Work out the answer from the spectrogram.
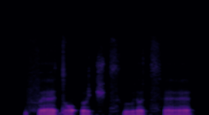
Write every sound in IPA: f ɛ d ɔ ʔ ə t͡ʃ t͡sʰ ɯ ɾ ə t͡sʰ ɛ

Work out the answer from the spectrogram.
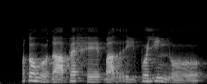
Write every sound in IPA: ɗ ɔ˦ w o˨ ɗ aː˨ p ɛ˦ h eː˨ ɓ a˨ r iː˨ p ʊ˦ j i˦ ɲ oː˨

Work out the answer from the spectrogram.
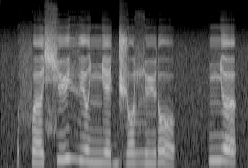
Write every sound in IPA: f ə ɕ y vʲ ɤ ɲ e d͡ʒ o ɮ y ɾ o | ɲ ə

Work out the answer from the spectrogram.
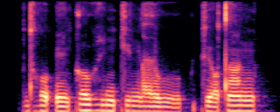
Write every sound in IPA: dʱ o ʔ ẽ k ɤ u̯ ɦ i ŋ kʲ ɛ ŋ ʕ u | kʲ ɔ t ã ŋ

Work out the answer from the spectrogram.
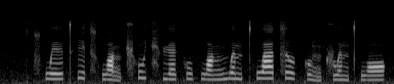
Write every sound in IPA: t͡sʰ w e˧˥ ɪ̯ t̪ʰ i˥˩ t͡sʰ w ɑ̰˨˩ ŋ ʈ͡ʂʰ u˥ t͡ɕʰ ɥ ɛ˧˥ k u˧˥ p w ɑ˧˥ ŋ m w ə˥˩ n t̪ʰ w ä˥ t͡s ɹ̩˥˩ k ʊ̰˨˩ ŋ ʈ͡ʂ w ə˥˩ n t̪ʰ w ɔ˥

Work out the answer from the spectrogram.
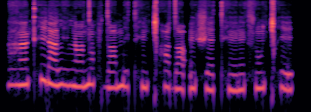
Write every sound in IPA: ɦ ã kʰ e ɾ a l e̤ l ɛ̃ dˤ ã f dˤ a m e̤ tʰ ẽ ǀʰ o dˤ e ʔ ẽ ʃ ɛ tʰ ẽ ɾ ẽ s õ ǀʰ e

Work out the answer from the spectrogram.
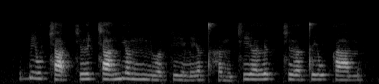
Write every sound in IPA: ɓ i˧ w c a˨˩ k̚ c ɨ˧˥ ə̯ c a˧˥ n j ə˧ ŋ ɲ u˨˩˦ ə̯ k i˨˩ l i˧˥ ə̯ t̪ʰ ə˨˩ ŋ c i˧ ə̯ l ɨ˦˥ k̚ c ɨ˧ ə̯ t̪ i˧ w k a˧ m

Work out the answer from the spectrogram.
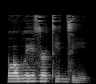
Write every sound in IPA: l ɔ˦ w l e˦ z ə˞˦ tʼ i˦ d d͡z i˨

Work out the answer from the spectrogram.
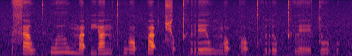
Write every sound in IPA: s a˧ w kʰ w ɯː˥˩ w m a˨˩ ʔ j a˥˩ n kʰ w ɔ˥˩ ʔ p a˥˩ ʔ t͡ɕ ɔ˦˥ ʔ kʰ r eː˥˩ w ŋ ɔ˦˥ ʔ k ɔ˨˩ ʔ kʰ r u˦˥ ʔ kʰ l eː˨˩ t u˥˩ ʔ

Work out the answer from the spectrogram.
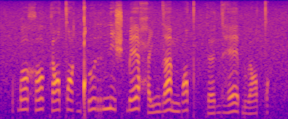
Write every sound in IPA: ɓ ɔ˧˥˧ x ɔ˧˥˧ k œ˧˥˧ tˤ i˥˨ ǃʼ u˧˥˧ r n i˥˨ ʃ ɓ ɛ˧˥˧ ħ i˩˧ n d a˧˥˧ m b i˧˥˧ tˤ kː œ˩˧ dʱ ɛ˧˥˧ ɓ u˩˧ tˤ

